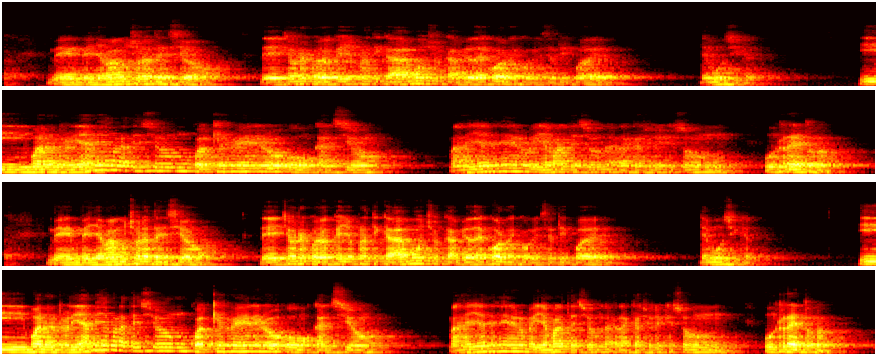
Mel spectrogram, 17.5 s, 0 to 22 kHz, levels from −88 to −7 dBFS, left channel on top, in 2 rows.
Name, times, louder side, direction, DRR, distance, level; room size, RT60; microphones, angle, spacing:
voice 1, 0.4-2.1 2.6-6.1 7.0-7.5 8.6-12.5 13.2-16.0 16.3-17.0, right 2 dB, 85° right, 4 dB, 0.5 m, -23 dB
5.6 x 2.6 x 2.5 m, 0.99 s
head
